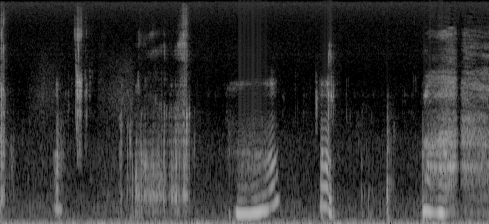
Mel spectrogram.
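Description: A cat chews food in a rich sauce, making faint wet clicks and crunches in an irregular rhythm with short pauses between bites.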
